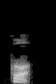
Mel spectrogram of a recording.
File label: pass male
